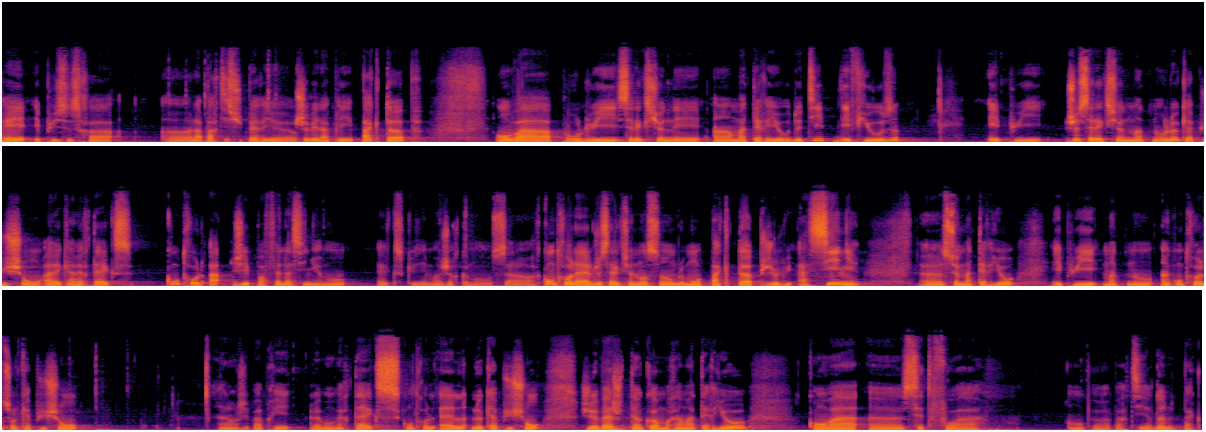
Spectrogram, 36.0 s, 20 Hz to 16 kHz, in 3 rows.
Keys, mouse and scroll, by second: 4.5 click, 9.3 right click, 12.3 ctrl+l, 14.6 right click, 16.1 ctrl+l, 19.6 click, 23.0 right click, 24.4 ctrl+l, 26.3 right click, 27.3 ctrl+l, 29.5 click, 32.9 click, 35.3 click, 35.9 click.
